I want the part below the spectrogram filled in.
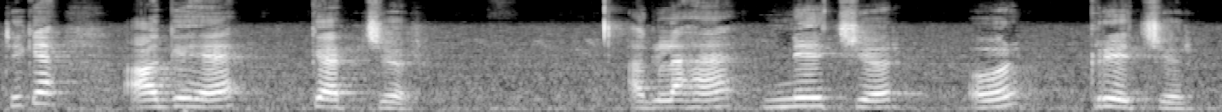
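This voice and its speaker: A woman teacher with an Indian accent leads a classroom lesson at an unhurried crawl. Her voice sits a little high, and she goes over each point more than once, stopping to ask whether the class has followed. Soft background noise runs under the recording. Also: fairly even intonation. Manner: slow and repetitive, checks understanding with questions.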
